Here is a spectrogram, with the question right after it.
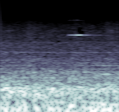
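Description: Seoul subway train riding toward Ansan, a steady low rumble and rattle of the carriage heard from inside, continuous and fairly loud with no distinct events.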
